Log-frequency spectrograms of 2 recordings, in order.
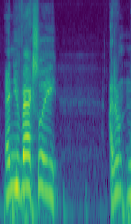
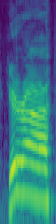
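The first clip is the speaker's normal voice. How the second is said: ordinary talk, nothing marked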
